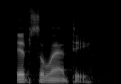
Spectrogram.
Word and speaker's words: Ypsilanti: So apparently it's a commonly mispronounced yip, but I think it's just ip. Mm. Ypsilanti.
